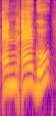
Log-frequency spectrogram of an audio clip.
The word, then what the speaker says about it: N-Ego: N ego si pronuncia. Sì, come vuoi. Nego nego. Nego. Esatto. Sì.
